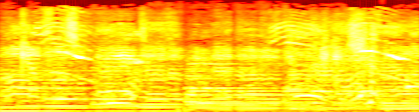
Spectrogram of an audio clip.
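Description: Background music with steady held chords, with kittens meowing several times over it.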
